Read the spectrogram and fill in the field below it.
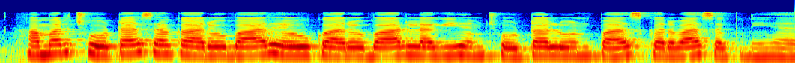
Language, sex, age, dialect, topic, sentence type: Magahi, female, 31-35, Western, banking, question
